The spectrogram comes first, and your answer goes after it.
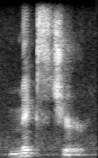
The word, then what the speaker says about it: mixture: Mas em inglês, esse som do X tem um som de KS, então fica mixture, tá?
